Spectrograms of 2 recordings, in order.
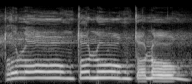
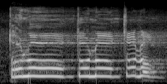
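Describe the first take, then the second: First: Higher, pleading cries for help; cry for help. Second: Much higher, desperate cries; screaming for help. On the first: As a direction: call out like a soul dragged to hell. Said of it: "beda suara ring cerengan". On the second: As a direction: scream for help as you are pushed into hell. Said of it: "Suara menjerit". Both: Acted.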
